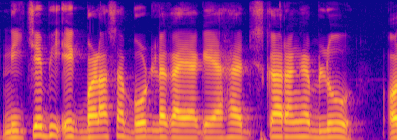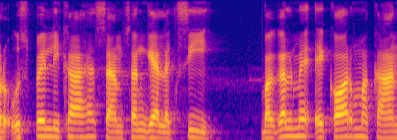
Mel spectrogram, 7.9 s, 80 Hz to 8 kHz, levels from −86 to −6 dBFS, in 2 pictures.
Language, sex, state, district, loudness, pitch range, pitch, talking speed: Hindi, male, Jharkhand, Palamu, -17 LUFS, 140-160 Hz, 150 Hz, 190 wpm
